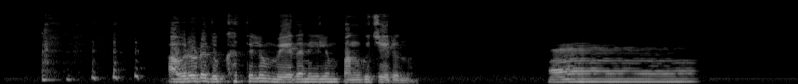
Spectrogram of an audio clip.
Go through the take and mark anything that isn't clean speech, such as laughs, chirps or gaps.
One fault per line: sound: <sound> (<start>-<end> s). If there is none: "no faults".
sound: laugh (0.4-1.5 s)
sound: laugh (5.5-7.0 s)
